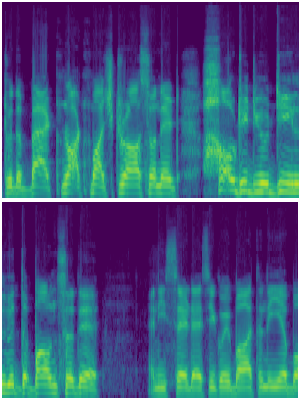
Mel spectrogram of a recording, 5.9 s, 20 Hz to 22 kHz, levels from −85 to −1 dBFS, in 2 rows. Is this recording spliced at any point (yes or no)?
no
